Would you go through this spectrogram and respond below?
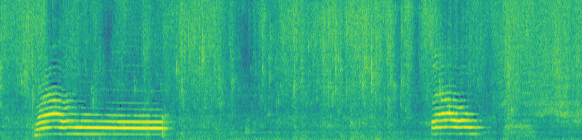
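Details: Nora the cat crying out against being bathed; one long, drawn-out level meow of nearly two seconds, later a shorter one, with shower water spraying throughout.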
